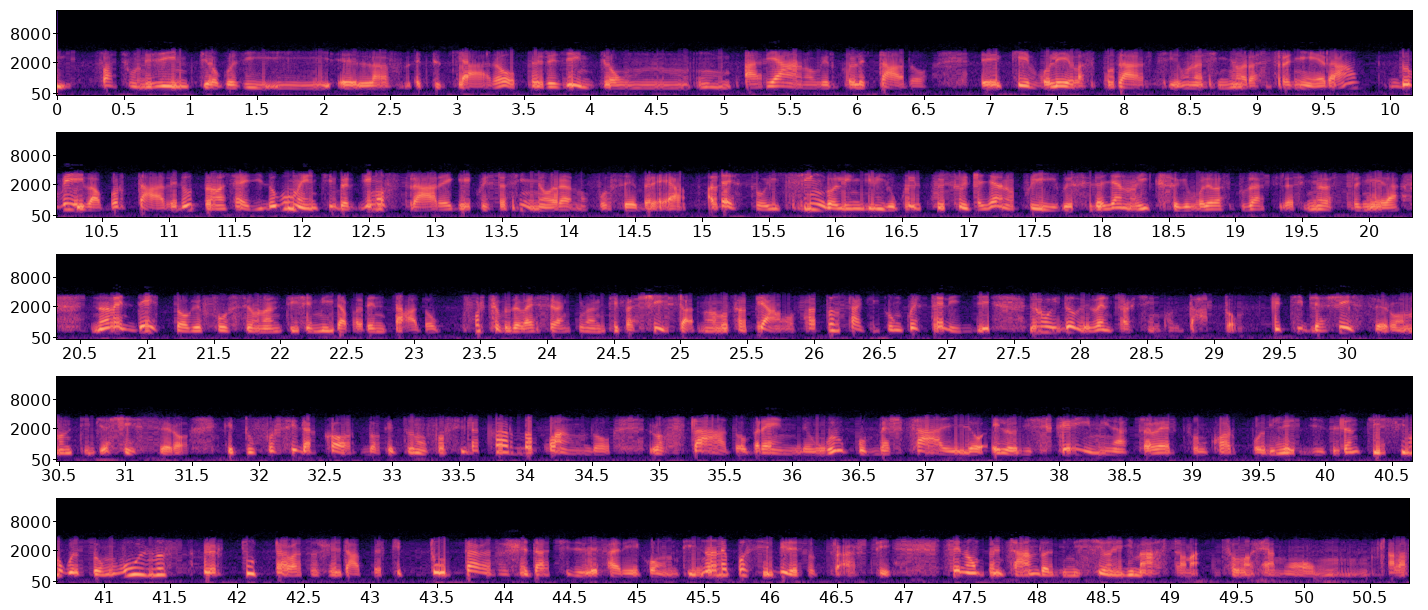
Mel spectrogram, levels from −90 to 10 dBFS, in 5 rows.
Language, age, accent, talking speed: Italian, 40-59, native, 160 wpm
